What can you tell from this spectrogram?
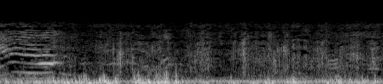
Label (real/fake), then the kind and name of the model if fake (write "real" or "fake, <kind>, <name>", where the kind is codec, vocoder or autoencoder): real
